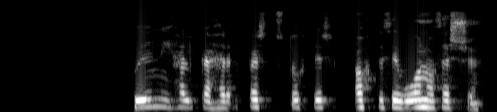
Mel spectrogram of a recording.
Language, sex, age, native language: Icelandic, female, 30-39, Icelandic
